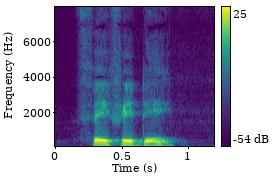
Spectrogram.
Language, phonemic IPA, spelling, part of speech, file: Dutch, /veveˈde/, VVD, proper noun, Nl-VVD.ogg
- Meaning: initialism of Volkspartij voor Vrijheid en Democratie; People's Party for Freedom and Democracy, a conservative liberal political party in the Netherlands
